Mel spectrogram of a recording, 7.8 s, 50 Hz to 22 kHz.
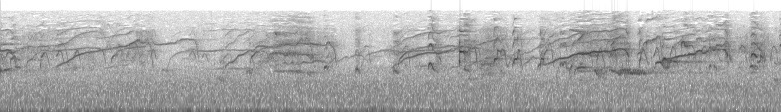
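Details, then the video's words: Eurasian coot family with five chicks in Beverwijk, the Netherlands, 23 days on from an earlier brood of seven; many thin, high peeping notes, swooping up and down, overlap constantly in a steady chorus. "Eurasian Coot with 5 chicks"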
